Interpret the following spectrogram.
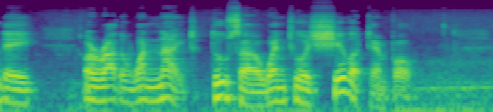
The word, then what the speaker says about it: Dussah: to a son who was named as Dussah, D-U-S-S-A-H. You can pronounce it Dussah.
